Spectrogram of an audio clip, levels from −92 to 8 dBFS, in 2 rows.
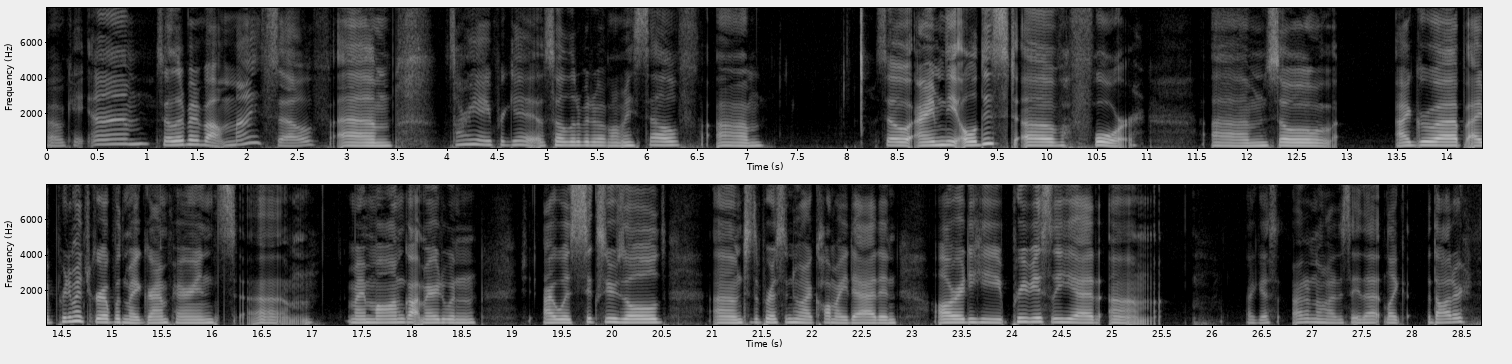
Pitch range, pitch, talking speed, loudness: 180-205 Hz, 190 Hz, 160 wpm, -28 LUFS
